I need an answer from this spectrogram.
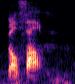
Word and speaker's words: Bellefontaine: Lots of people get confused, but it's Bellefountain. How do you get fountain out of fontaine? That's how people say it. Well, I'm not saying it's right. They say it wrong. It doesn't seem like it's right, but that's what they call it.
